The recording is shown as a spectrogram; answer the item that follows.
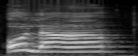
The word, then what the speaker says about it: hola: say a lot buenas remember that the h is silent it's not there so we're never going to pronounce the h in hola it rhymes with lola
